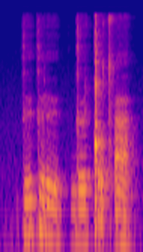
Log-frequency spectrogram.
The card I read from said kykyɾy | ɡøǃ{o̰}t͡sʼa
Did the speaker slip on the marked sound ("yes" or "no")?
no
